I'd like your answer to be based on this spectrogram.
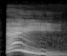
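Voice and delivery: high laughing "hey"; playful squeal. Real, not acted. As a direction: burst into a high-pitched giggly "hey". Clowning about sweating mid-lesson.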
